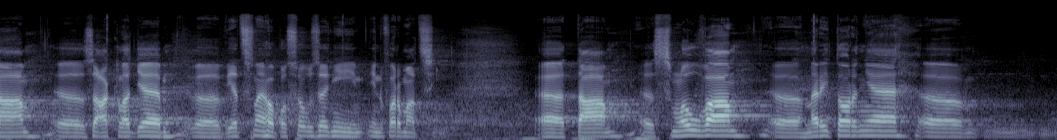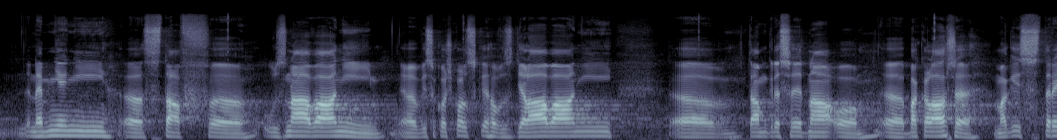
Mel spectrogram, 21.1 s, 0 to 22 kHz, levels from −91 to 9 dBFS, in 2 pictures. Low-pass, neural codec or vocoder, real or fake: 14.4 kHz; none; real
